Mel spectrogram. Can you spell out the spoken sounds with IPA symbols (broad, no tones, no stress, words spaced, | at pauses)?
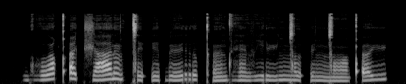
ɡʱoqʼɪ t͡ʃaɾə̃ ǀɪʔɪɓørʊ kʼə̃dʱɛ̃ viɾyŋ͡ǀʊ ʔʏŋ͡ǀɔ̃qʼy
